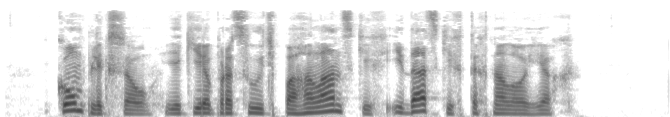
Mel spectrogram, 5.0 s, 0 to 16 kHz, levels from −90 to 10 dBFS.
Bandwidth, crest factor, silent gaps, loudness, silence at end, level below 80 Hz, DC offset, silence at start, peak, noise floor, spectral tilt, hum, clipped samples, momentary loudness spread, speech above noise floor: 11.5 kHz; 20 dB; none; -26 LUFS; 0.75 s; -64 dBFS; under 0.1%; 0.45 s; -8 dBFS; -81 dBFS; -5.5 dB/octave; none; under 0.1%; 12 LU; 55 dB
